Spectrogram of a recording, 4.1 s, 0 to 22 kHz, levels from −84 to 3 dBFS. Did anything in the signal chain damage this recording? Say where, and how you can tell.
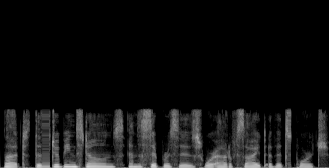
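Yes, concealed Bluetooth headset packet loss on the radio link: from 0.52 to 0.61 s the gap is filled with a looped, buzzy tone, and it briefly recurs at 3.60 s.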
